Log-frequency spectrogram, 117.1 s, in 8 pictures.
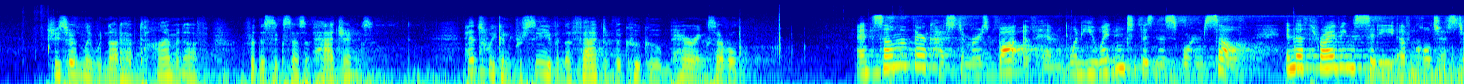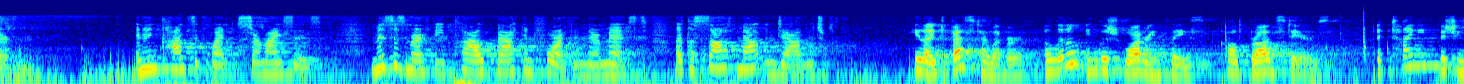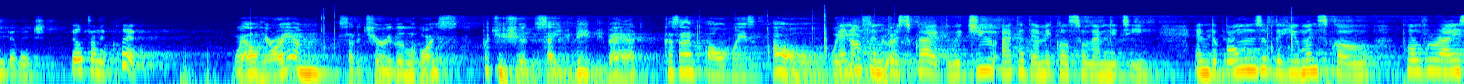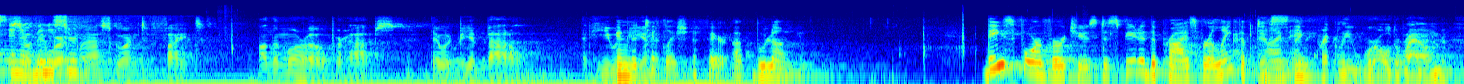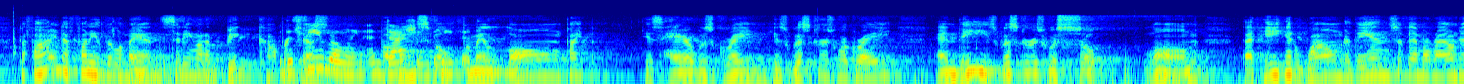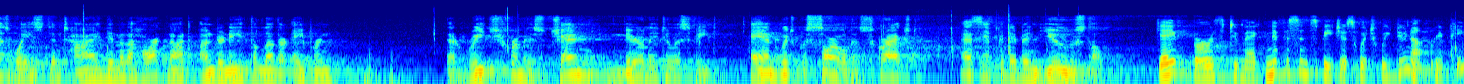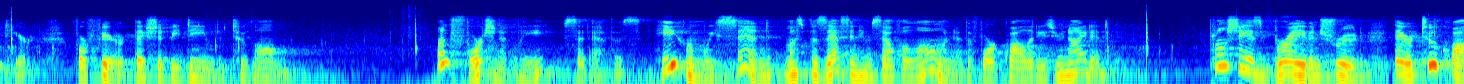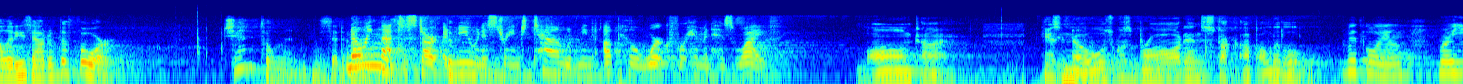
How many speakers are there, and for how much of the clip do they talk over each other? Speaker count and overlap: eight, about 5%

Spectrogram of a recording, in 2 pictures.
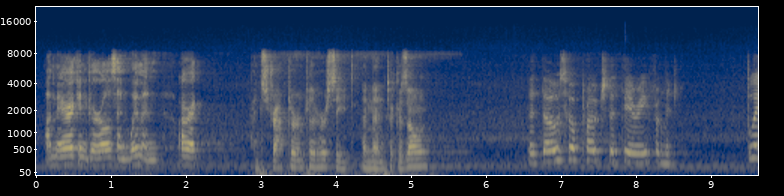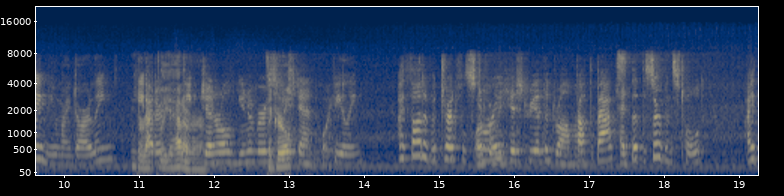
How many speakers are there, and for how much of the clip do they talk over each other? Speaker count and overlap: four, about 20%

